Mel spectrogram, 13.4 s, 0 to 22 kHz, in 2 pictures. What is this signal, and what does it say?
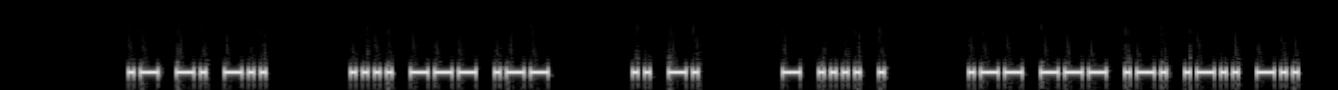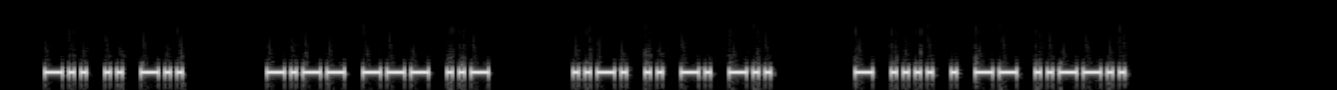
Morse code, heard as a keyed tone, about 40 wpm, 700 Hz. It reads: AND HOW IN THE WORLD DID YOU FIND THEM?
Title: 2x Word-Spacing - Sentences from Top 200 Words - 40wpm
